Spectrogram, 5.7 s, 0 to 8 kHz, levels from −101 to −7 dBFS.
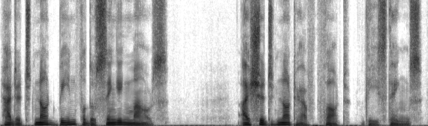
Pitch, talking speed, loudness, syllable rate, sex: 95 Hz, 160 wpm, -19 LUFS, 4.1 syllables/s, male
